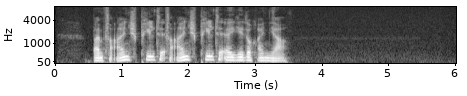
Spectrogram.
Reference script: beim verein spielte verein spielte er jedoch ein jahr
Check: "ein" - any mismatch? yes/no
no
